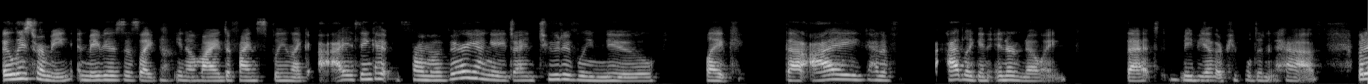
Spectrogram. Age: 20-39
